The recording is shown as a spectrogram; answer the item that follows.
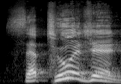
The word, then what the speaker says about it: Septuagint: Starts with Sept, rhymes with Uigent. Septuagint, great job. We call that the Septuagint.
